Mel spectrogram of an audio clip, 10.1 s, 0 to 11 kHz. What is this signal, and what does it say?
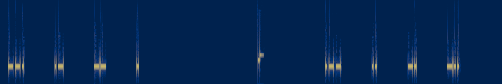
Morse code, heard as a keyed tone, about 36 wpm, spaced as for 12 wpm, 700 Hz. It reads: GAME WIND
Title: 6x Character Spacing - Top 500 Words - 35wpm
